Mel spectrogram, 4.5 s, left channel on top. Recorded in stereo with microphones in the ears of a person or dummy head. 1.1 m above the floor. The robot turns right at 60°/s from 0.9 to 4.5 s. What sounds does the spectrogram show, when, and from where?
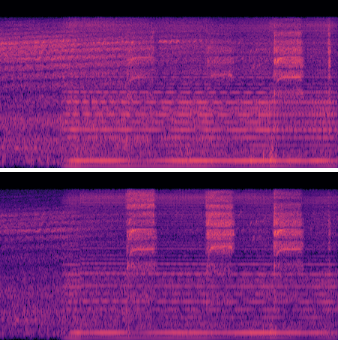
0.0 s a drone: 25° left (ahead or behind); by 4.5 s 50° right (ahead or behind)
1.7 s a camera shutter: 45° right (ahead or behind); by 4.4 s 30° left (ahead or behind)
